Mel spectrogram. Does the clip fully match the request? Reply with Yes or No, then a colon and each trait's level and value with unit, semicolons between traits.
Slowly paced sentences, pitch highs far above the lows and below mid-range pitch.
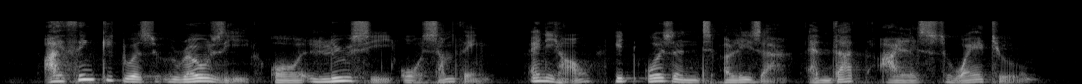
Yes: slow, 100 wpm; wide, 6.8 semitones; low, 115 Hz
